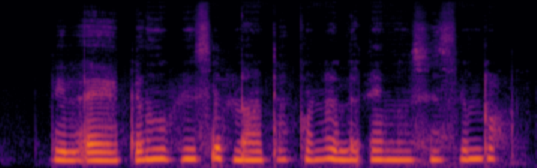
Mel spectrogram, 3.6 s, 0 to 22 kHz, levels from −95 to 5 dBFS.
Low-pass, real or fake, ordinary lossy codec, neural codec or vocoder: none; fake; none; codec, 44.1 kHz, 1.7 kbps, Pupu-Codec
